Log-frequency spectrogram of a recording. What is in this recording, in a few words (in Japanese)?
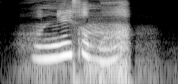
お兄様, kawaii voice; ASMR; 二人称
